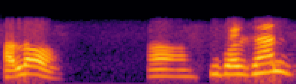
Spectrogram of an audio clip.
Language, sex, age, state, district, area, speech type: Bengali, female, 30-45, West Bengal, Uttar Dinajpur, urban, conversation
